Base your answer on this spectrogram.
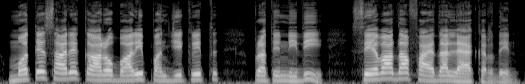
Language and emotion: Dogri, neutral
